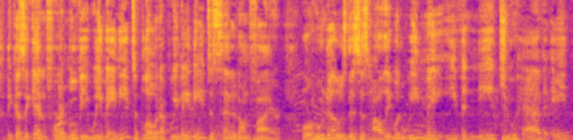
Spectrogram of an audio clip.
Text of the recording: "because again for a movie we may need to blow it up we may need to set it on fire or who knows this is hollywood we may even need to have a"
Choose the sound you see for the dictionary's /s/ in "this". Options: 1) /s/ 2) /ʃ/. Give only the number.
1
